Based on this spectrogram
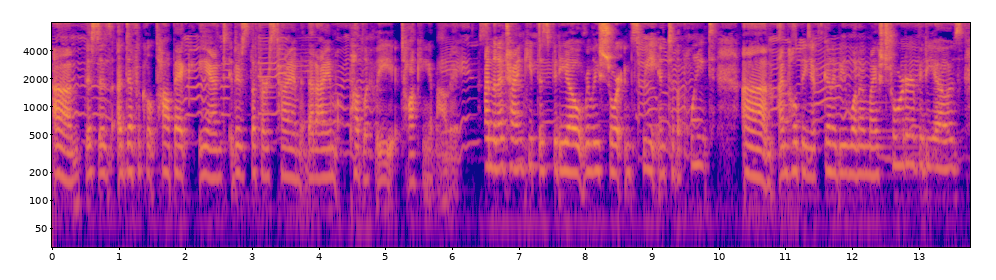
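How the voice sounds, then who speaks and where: Noticeable background noise accompanies a woman with a medium pitch. She keeps a moderate pace with ordinary pitch variation. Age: 20s. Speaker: mental health advocate / vlogger. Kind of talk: personal vlog testimony. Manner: halting, with pauses.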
